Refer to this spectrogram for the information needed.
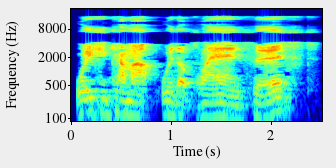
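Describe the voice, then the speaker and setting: A man's voice: lowish voice, fairly even intonation, slow, pushed and bright, voice pushed down, exaggerated voice, low-quality recording. A man voicing Frederick's part, a crude, mock-earnest clownish robber in a comic puppet show. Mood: eager.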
